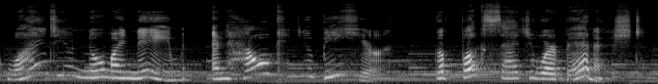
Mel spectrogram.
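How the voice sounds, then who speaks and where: Woman as a very high-pitched earnest cartoon pony. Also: big pitch swings, takes it slowly, music in the background, exaggerated voice. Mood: alarmed. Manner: dramatic, earnest. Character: earnest, bookish young female cartoon pony, easily shocked. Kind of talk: cartoon comic dub acting.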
